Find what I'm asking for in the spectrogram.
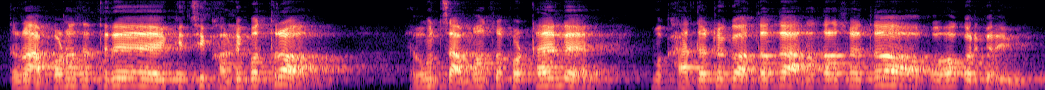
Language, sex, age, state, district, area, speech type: Odia, male, 30-45, Odisha, Dhenkanal, rural, spontaneous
